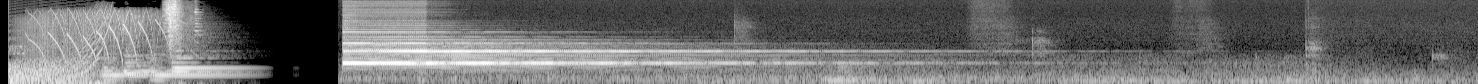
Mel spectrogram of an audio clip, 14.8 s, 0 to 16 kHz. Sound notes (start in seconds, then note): 0.0 siren ringing; 7.9 clanging, whirring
